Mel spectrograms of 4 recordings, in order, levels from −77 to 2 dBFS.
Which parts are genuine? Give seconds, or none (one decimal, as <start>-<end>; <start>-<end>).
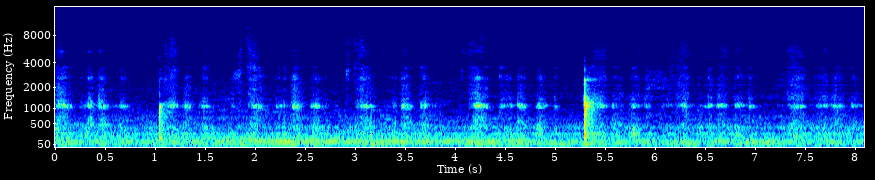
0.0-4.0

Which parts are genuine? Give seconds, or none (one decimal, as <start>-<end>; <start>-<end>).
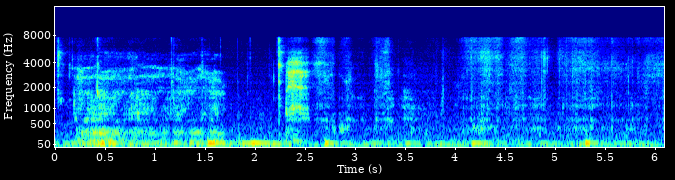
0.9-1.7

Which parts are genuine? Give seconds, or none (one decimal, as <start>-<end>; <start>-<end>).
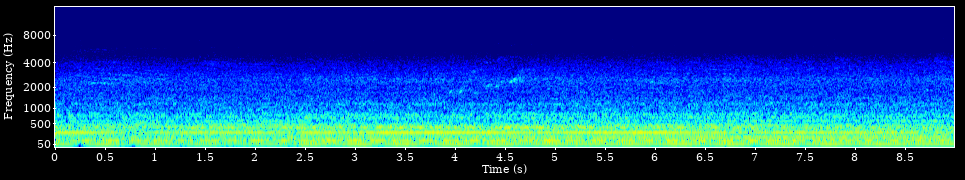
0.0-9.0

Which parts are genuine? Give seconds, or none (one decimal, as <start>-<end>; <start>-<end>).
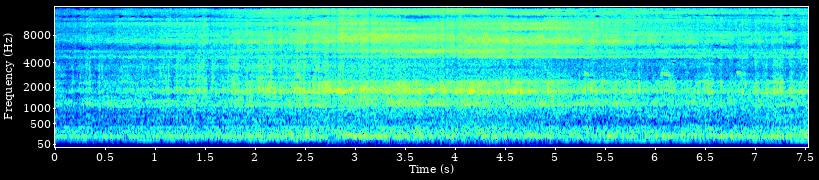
0.0-2.7; 4.9-7.5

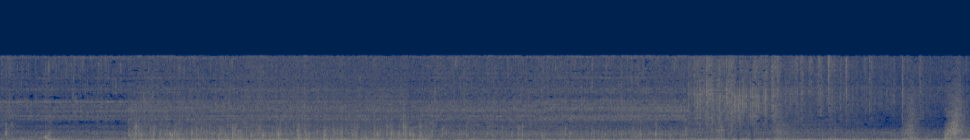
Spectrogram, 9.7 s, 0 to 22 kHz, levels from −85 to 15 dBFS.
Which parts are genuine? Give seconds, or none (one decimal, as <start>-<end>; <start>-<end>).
0.0-2.4; 4.1-9.7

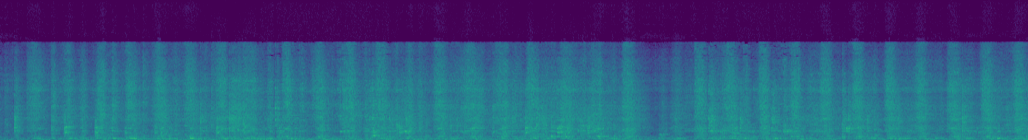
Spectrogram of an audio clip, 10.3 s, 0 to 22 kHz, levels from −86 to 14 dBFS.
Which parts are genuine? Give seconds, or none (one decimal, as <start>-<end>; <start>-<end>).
2.6-3.9; 6.9-8.0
